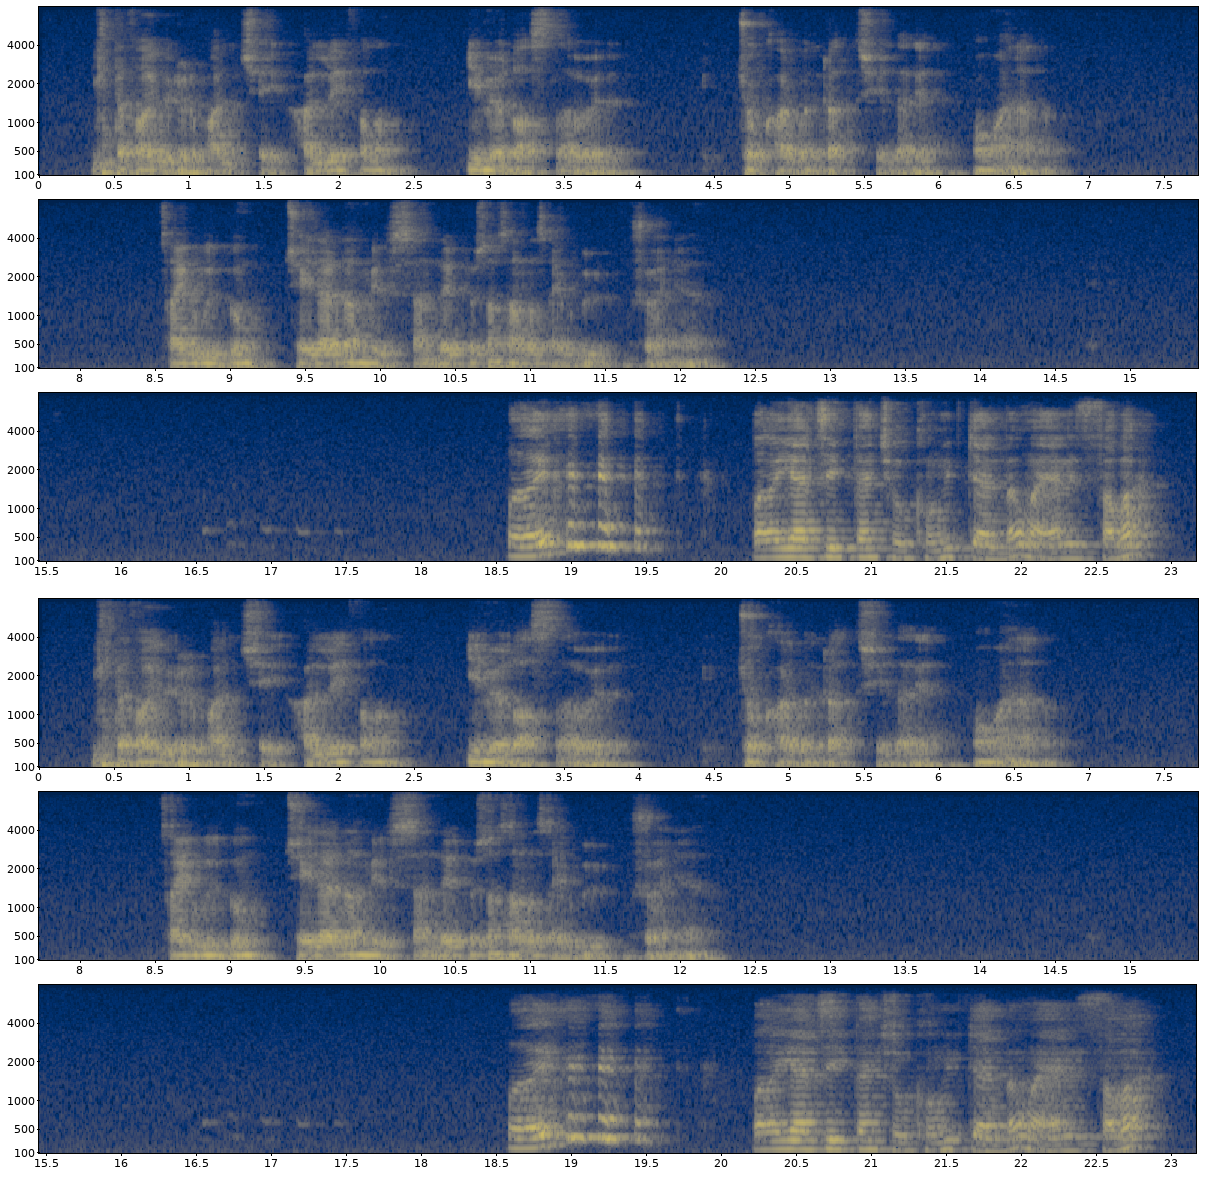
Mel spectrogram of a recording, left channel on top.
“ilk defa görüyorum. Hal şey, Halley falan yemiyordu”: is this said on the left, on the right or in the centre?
Left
